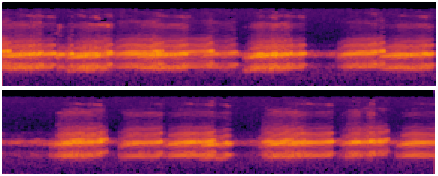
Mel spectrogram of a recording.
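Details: At a pond in a horse pasture, frogs sing in bursts: pulsed trilling croaks arrive in clumps of about half a second to a second, separated by short quiet gaps, roughly seventy bursts a minute; recorded on a Zoom device.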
